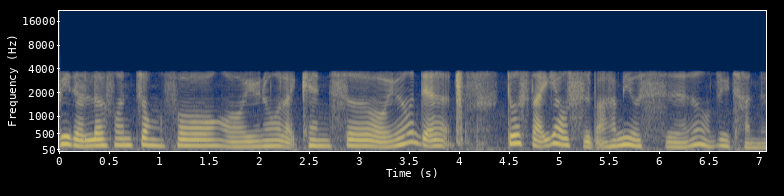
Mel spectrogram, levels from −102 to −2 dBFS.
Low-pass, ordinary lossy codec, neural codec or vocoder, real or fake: 3.6 kHz; none; none; real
